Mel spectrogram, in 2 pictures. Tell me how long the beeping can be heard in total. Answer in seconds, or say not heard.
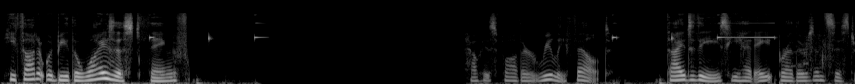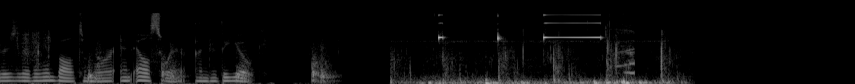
5 s.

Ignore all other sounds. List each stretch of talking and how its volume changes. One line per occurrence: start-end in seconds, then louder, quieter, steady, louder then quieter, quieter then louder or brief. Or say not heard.
0.1-1.9 brief
4.7-11.3 louder then quieter.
